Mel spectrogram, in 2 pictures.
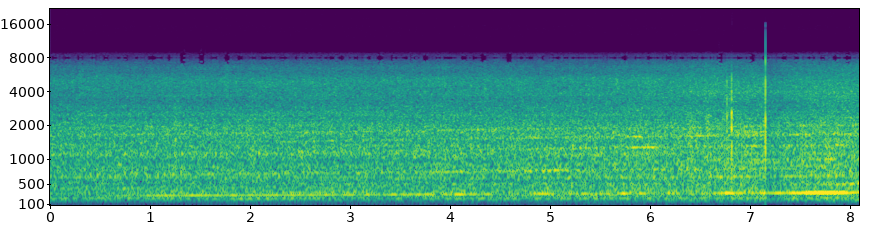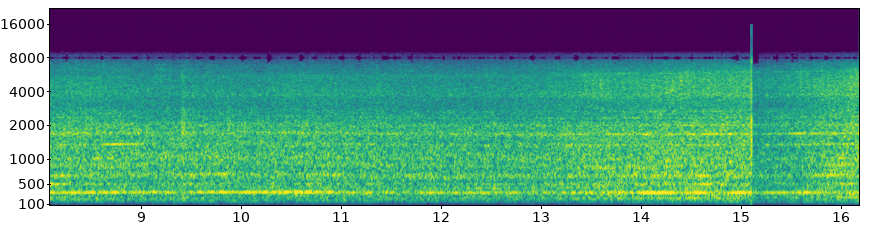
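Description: Running noise heard from inside a moving diesel-hauled commuter train carriage: a steady rumble of wheels on rails with a hum that rises in pitch over the first half and then holds. A sharp click comes about seven seconds in and another near the end.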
